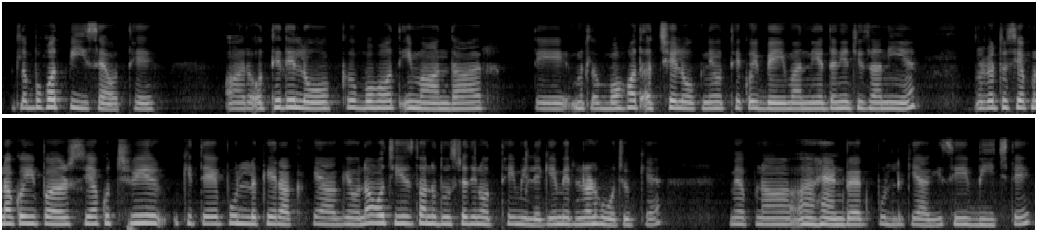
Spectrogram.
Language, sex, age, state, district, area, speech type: Punjabi, female, 30-45, Punjab, Mohali, urban, spontaneous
